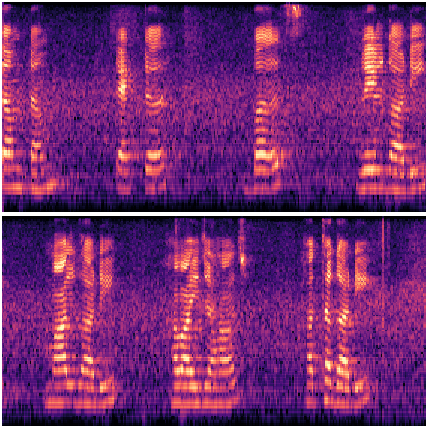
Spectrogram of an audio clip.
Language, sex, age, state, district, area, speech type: Sindhi, female, 45-60, Uttar Pradesh, Lucknow, rural, spontaneous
